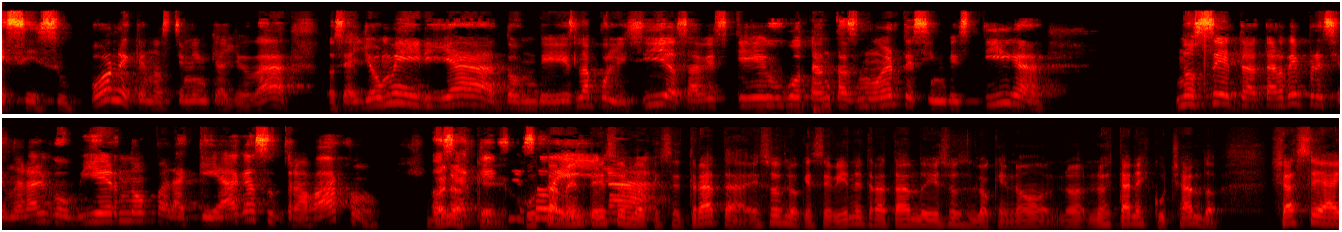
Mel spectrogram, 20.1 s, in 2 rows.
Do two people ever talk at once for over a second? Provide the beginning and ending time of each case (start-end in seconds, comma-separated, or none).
13.3-15.1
